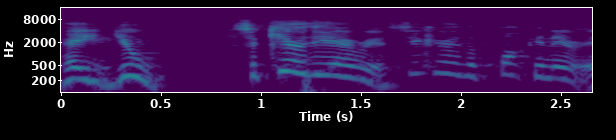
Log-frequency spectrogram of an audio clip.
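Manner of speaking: shrill, very high, barked delivery. Voicing a man in a game scene who starts directing others, barking orders. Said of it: "he starts barking orders".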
